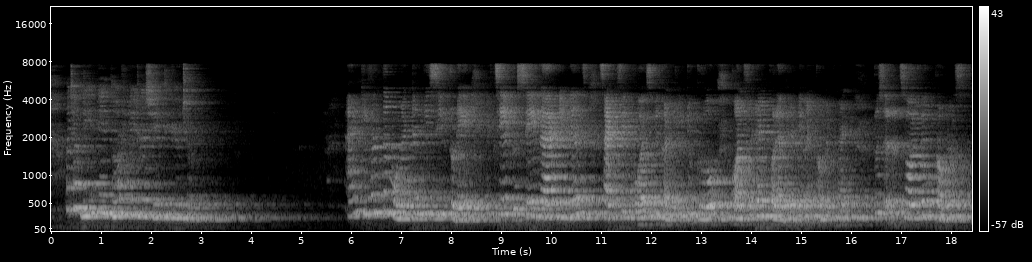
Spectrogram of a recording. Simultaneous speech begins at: none

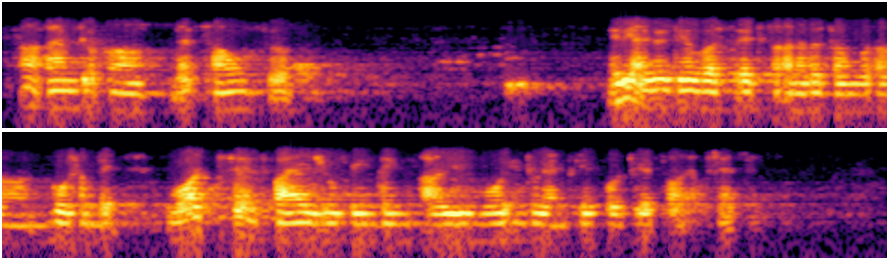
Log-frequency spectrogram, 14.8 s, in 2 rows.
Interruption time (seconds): none

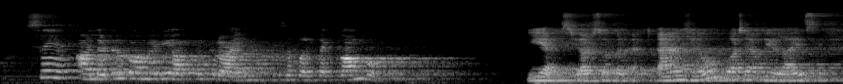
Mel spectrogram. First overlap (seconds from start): none

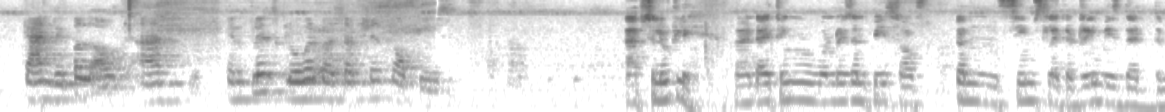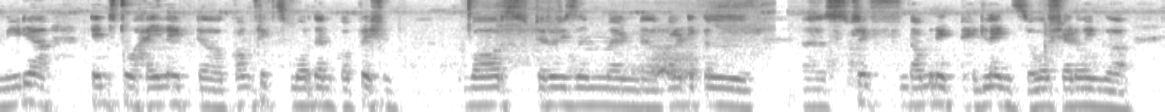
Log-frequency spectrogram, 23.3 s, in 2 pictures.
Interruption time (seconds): none

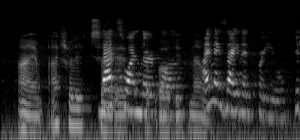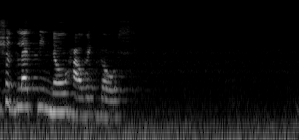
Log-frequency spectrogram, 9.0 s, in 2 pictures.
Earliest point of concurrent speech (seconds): 1 s

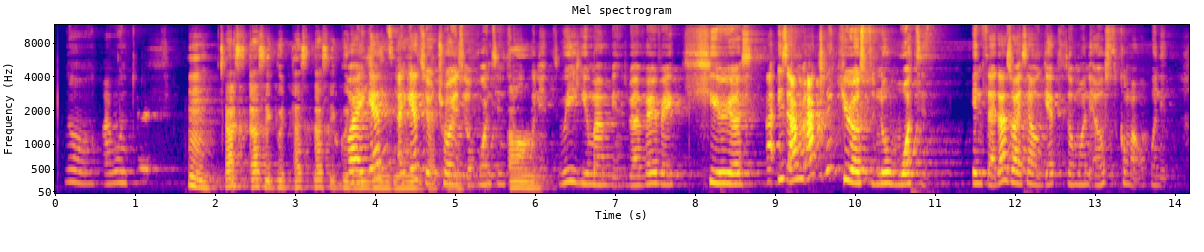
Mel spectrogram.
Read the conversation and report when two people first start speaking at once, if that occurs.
4 s

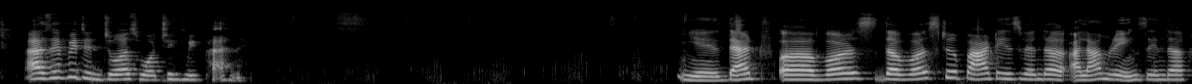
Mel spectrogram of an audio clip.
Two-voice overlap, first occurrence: none

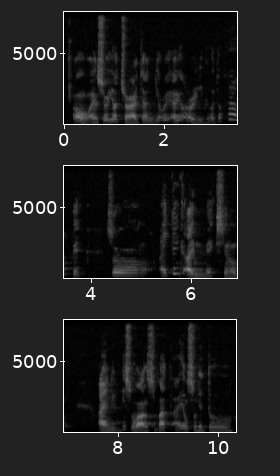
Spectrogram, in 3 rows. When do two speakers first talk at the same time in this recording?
none

